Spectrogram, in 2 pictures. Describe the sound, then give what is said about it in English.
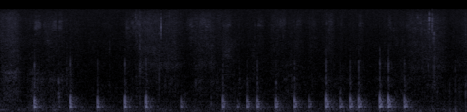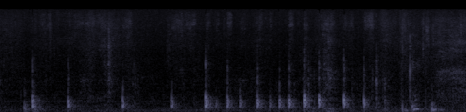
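Marker or chalk writing on a lecture board: many quick, faint taps and short strokes in irregular bursts, with brief pauses between groups of marks. “And I'll take this and write it another way.”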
